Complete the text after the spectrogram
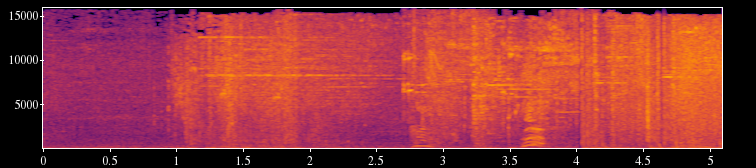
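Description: A magic energy beam hums and crackles loudly.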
